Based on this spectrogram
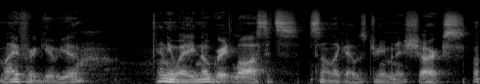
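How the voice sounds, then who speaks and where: A man's put-on character voice, raspy and fairly low, at a moderate pace with ordinary pitch variation. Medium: audio drama. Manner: wry, easygoing.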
